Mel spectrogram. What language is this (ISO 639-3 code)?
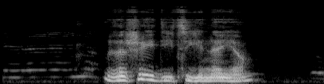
kab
